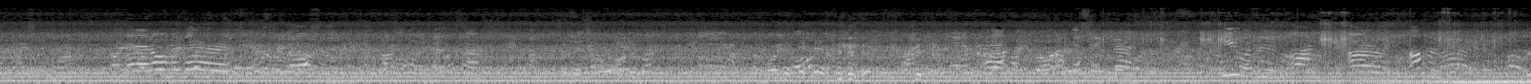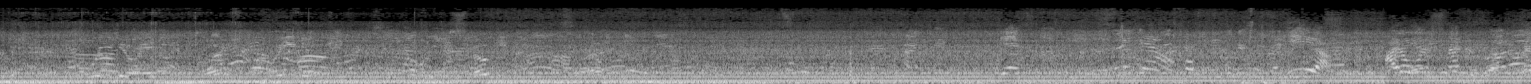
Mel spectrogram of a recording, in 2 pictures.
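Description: A school bus's engine running with a steady drone, heard from inside the bus under continual indistinct chatter of passengers; a deeper rumble swells for several seconds around the middle.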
